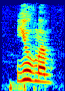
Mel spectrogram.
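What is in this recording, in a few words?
"йывмӧм", Komi, female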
